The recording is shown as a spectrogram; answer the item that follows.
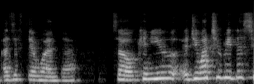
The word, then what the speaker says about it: ص: Some people accidentally sort of make it sound like it's a scene, assa, but actually it's sod.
